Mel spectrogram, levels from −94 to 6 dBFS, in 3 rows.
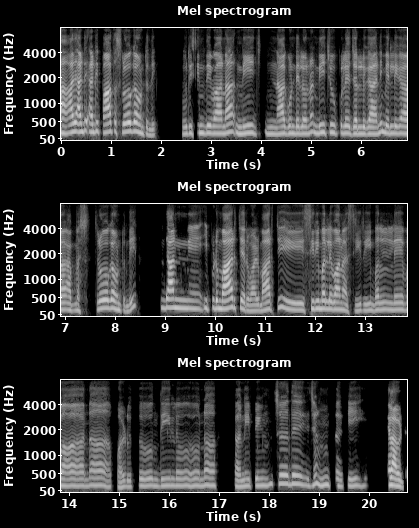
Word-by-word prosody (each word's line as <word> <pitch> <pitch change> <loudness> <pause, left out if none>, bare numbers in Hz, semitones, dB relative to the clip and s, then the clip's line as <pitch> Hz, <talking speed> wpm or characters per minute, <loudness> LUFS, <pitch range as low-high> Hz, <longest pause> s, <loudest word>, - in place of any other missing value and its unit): ఆ! - - +6 0.4
అది 240 +3 0
అడి 230 +2 +2
పాత 225 +2 +8
స్లోగా 240 +2 +4
ఉంటుంది. 160 -6 -5 0.6
కురిసింది 195 +2 -2
వానా, 190 +2 +3 0.3
నీచ్ 195 -2 0 0.4
నాగుండెలోన 185 +1 +1
నీ 205 - +2
చూపులే 200 -2 -1
జల్లుగాని 180 +3 +2
మెల్లిగా 190 -1 0 0.2
అమస్ 165 -3 -7 0.2
స్లోగా 220 +2 +3
ఉంటుంది. 155 - -5 0.7
దాన్ని 220 -2 +4 0.3
ఇప్పుడు 215 +3 -1
మార్చారు. 215 -5 +6
వాళ్ళు 155 0 -2
మార్చి, 195 +6 0 0.5
సిరిమల్లె 205 -1 +2
వాన 190 -1 +3 0.2
సిరిమల్లె 175 +3 -4
వానా 180 +1 -2 0.4
పడుతోంది 175 +4 -5 0.2
లోన 180 0 -4 0.6
కనిపించదే 185 +8 -2 0.3
జంటకి. 185 -5 -4 0.7
ఇలా 195 -2 +9
ఉంటే 140 -4 -9
185 Hz, 90 wpm, -23 LUFS, 175-210 Hz, 0.7 s, ఇలా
